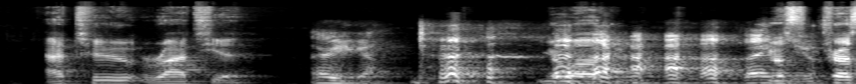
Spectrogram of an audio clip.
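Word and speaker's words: Aatu Räty: Atu Ratia. There you go. You're welcome. Trust the broadcast guy who studies pronunciations.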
